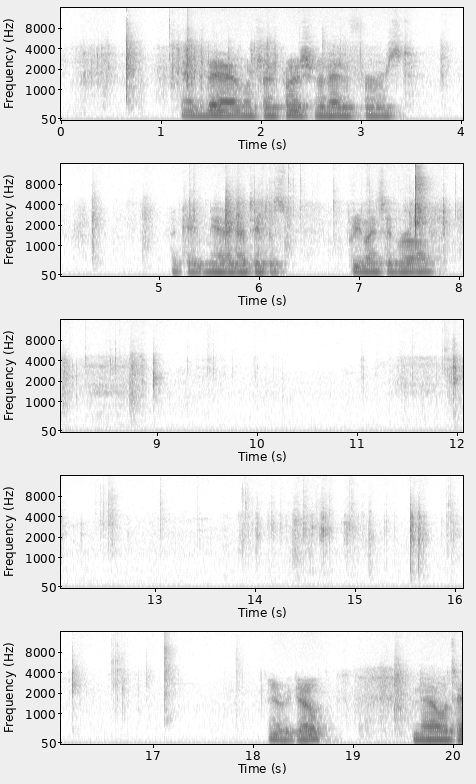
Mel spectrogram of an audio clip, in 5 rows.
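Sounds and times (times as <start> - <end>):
plastic toy parts clicking: 13.8 - 18.0.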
